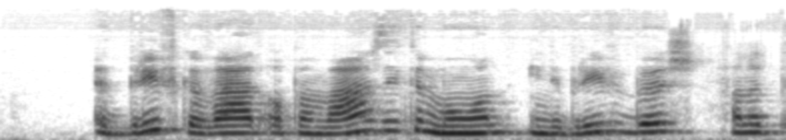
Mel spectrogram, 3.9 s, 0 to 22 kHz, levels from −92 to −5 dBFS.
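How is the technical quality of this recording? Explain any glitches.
The speech holds up until a Bluetooth SBC bit pool drop near the end. From 3.33 s to the end of the recording, link congestion pushed the codec into a lower bit pool, which fits a fall from 28 to about 11, around 90 kbps. Starved of bits, the upper sub-bands lose their treble and the remaining bands are coarsely quantised, so the voice turns dull and gritty for that final stretch.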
